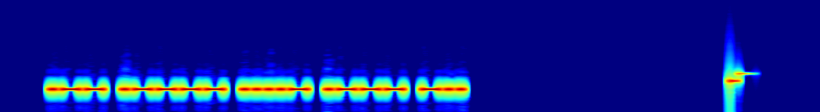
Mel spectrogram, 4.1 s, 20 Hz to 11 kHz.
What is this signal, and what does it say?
Morse code, heard as a keyed tone, about 38 wpm, 700 Hz. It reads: W14JD
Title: Five Challenging Letter-Number Combinations 40wpm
